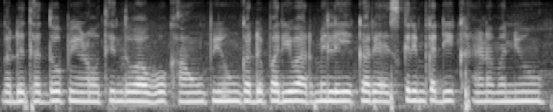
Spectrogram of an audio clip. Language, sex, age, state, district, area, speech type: Sindhi, female, 30-45, Gujarat, Surat, urban, spontaneous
